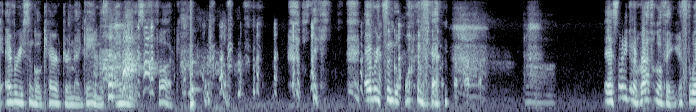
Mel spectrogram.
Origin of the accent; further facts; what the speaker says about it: East Hampton, New York, United States; So I'm originally from East Hampton, New York, out on Long Island.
